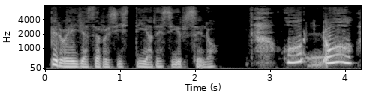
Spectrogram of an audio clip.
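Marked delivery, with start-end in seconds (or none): 3.2-4.1 high, louder sobbing cry. Acted. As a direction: beg through mock sobs. (sollozo agudo)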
